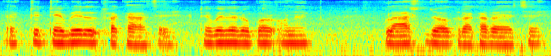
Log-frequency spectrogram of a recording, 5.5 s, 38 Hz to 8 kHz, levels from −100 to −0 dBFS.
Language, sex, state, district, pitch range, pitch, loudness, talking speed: Bengali, male, Assam, Hailakandi, 130-145 Hz, 140 Hz, -18 LUFS, 120 wpm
